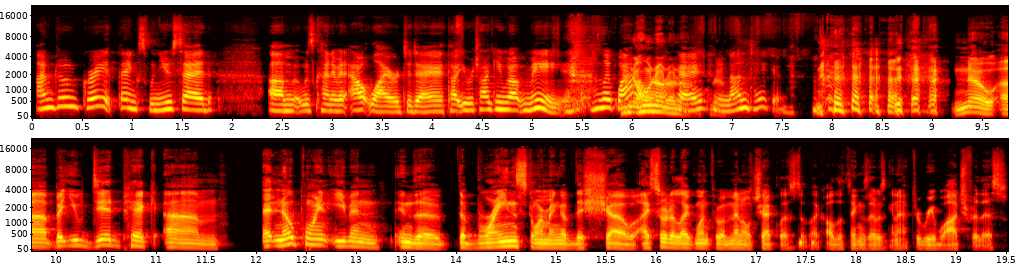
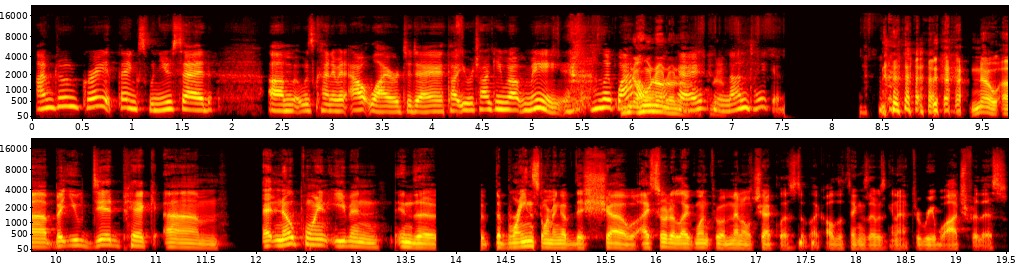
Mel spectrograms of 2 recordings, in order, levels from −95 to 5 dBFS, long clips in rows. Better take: first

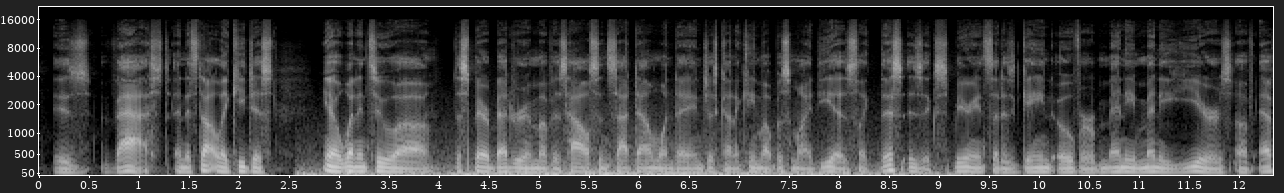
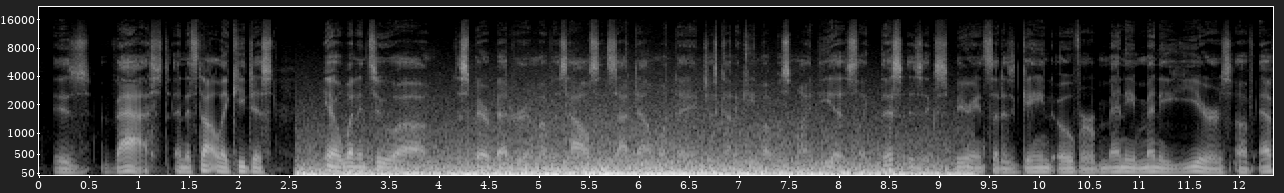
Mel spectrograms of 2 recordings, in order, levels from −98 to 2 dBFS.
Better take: first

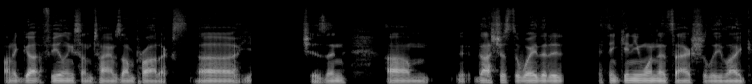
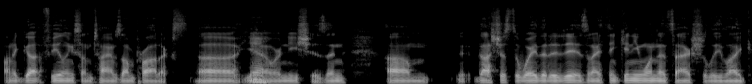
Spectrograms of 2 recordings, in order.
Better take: second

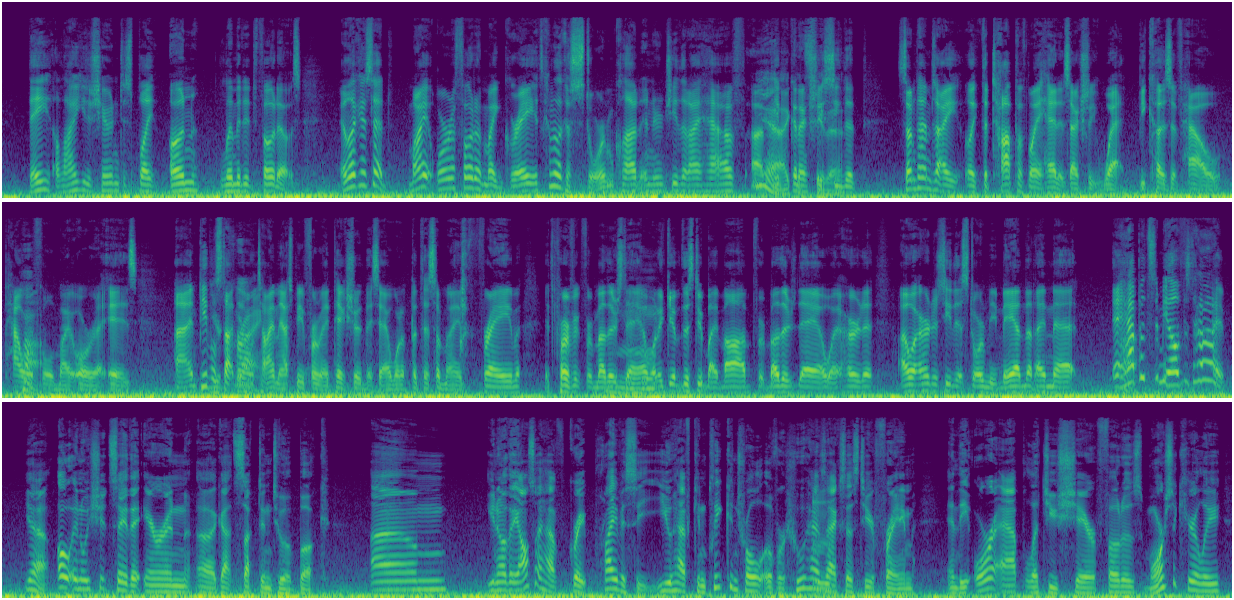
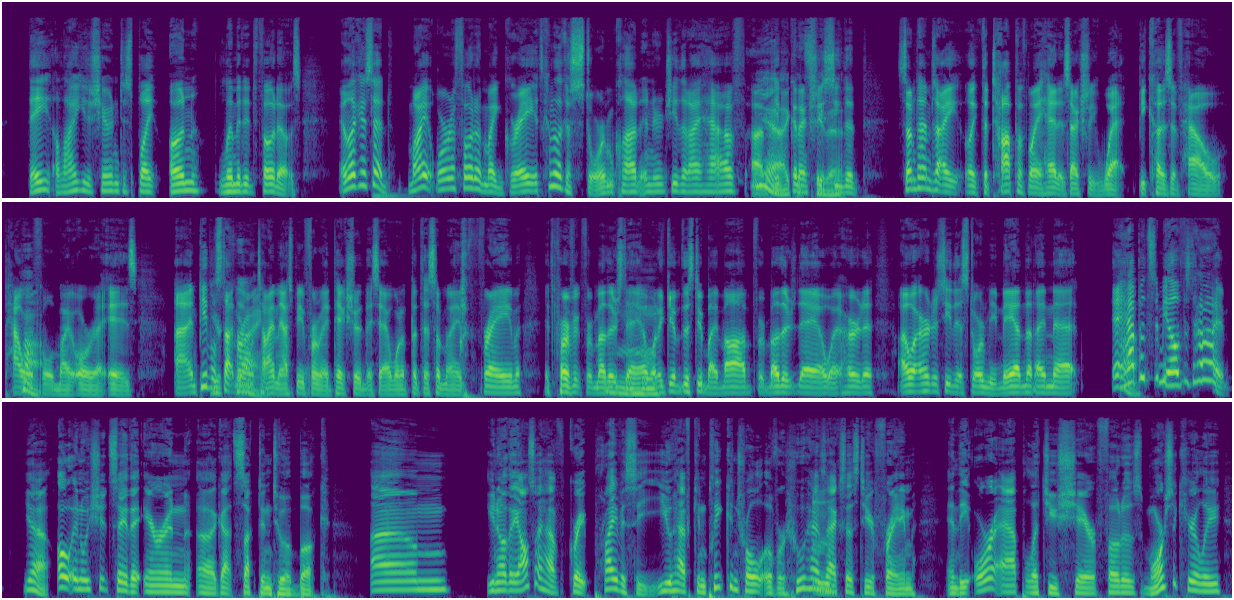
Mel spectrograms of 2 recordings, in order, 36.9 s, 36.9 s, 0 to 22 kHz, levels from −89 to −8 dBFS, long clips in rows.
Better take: second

